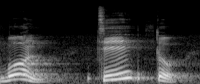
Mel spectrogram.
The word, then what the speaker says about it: বঞ্চিত: দেখো বন, আমরা লিখব বন, চি, বঞ্চিত, এটাই কিন্তু আমাদের শুদ্ধ উচ্চারণ। দেখো বন আমরা একসাথে উচ্চারণ করেছি, বন, চি, তো, এটাই আমাদের শুদ্ধ উচ্চারণ।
